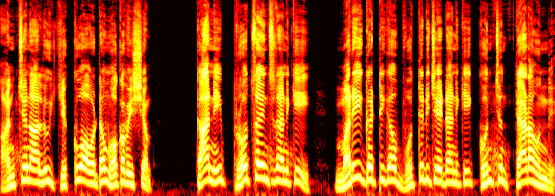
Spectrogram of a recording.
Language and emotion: Telugu, angry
